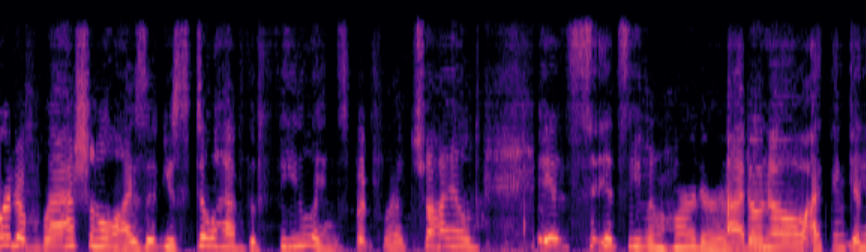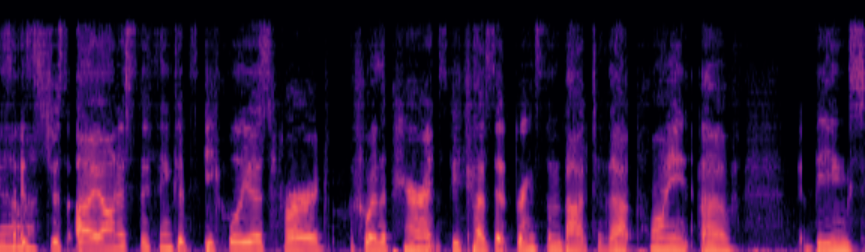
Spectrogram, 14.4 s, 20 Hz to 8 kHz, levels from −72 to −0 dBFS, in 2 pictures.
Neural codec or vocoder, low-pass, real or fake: codec, 44.1 kHz, 2.6 kbps, SNAC; 7.2 kHz; fake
